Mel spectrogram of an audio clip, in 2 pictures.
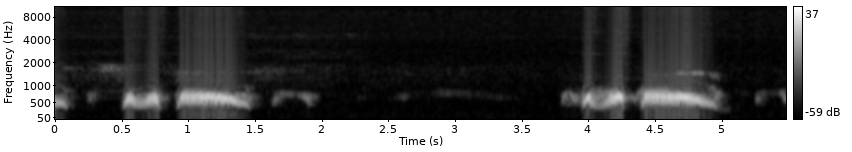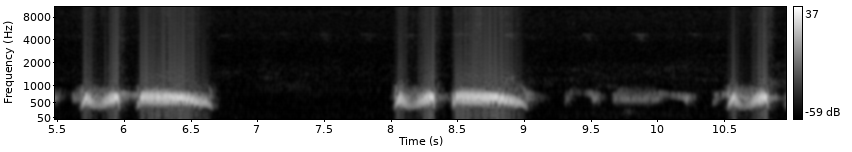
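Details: Decoy spotted dove cooing to attract wild doves during the Tet season, repeating low, hooting multi-note phrases about every two seconds, each ending in a longer drawn coo.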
